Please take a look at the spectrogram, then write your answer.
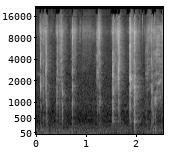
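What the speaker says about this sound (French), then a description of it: "je sépare justement les arcanes majeurs pour voir votre énergie dominante" Tarot cards are separated and handled, producing crisp, close riffles and snaps in irregular bursts, with quiet gaps between them.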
